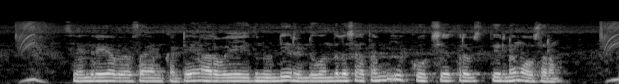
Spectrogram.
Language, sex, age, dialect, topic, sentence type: Telugu, male, 25-30, Central/Coastal, agriculture, statement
